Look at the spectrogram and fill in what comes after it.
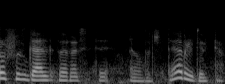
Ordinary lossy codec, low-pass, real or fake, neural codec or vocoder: Opus, 16 kbps; 5.4 kHz; fake; codec, 16 kHz, 1 kbps, FreqCodec, larger model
